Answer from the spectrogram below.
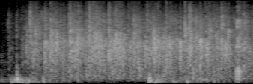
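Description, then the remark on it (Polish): A crowd applauds steadily for a psychology professor who has just been introduced, a dense wash of many hands clapping, with a few louder individual claps standing out and faint voices mixed in. “Również proszę o gorące brawa.”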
